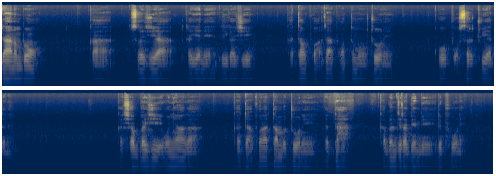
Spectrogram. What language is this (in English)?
Dagbani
